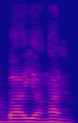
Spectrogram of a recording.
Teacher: Bunyi yang dihasilkan palatum menghasilkan bunyi mediopalatal, yaitu bunyi yang terjadi akibat tengah lidah bersentuhan dengan langit-langit keras. Misalnya bunyi Y pada kata bayangan.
